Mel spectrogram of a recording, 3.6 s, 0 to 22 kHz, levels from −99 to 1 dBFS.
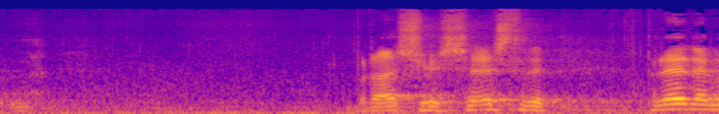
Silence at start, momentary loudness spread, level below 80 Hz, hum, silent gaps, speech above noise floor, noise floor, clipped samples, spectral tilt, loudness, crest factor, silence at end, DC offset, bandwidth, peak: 0 s; 25 LU; -44 dBFS; none; none; 23 dB; -41 dBFS; under 0.1%; -3.5 dB/octave; -20 LUFS; 22 dB; 0 s; 0.4%; 16 kHz; 0 dBFS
